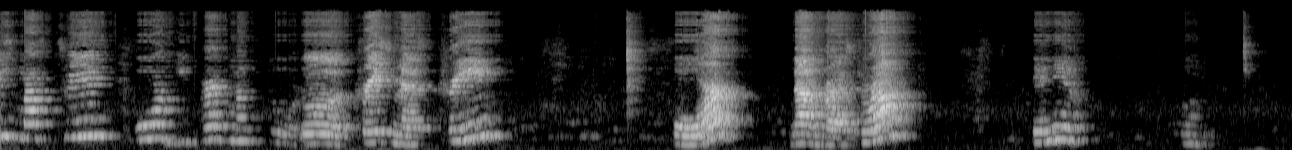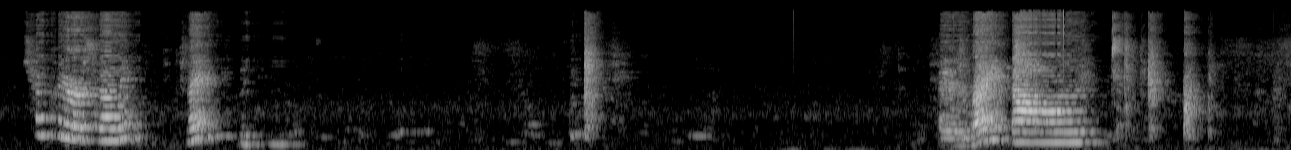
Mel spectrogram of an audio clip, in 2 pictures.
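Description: A young woman speaks calmly and clearly, as if teaching.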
